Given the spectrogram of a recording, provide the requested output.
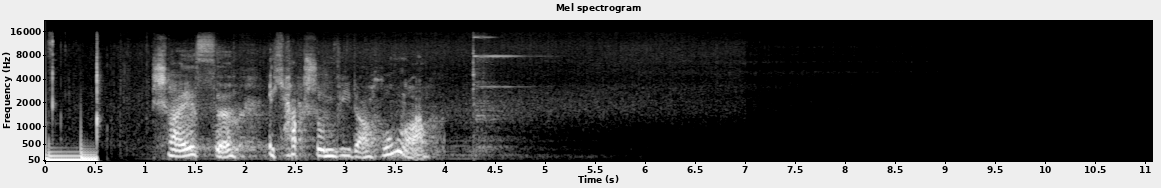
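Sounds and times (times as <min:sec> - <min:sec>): hiss: 0:00.6 - 0:09.4
microwave timer ding: 0:04.2 - 0:05.1.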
